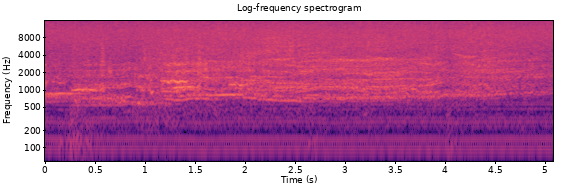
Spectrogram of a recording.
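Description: A car driving in rain in Mafia: Definitive Edition, with a steady engine drone and tyre hiss on the wet road, some squealing overtones, held loud and continuous throughout.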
